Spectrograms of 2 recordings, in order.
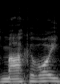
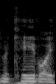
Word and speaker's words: McAvoy: seem to have this really bad luck with pronouncing names correctly i called james mccavoy oh god it's happening again i called james mcavoy james mccavoy for six years before someone finally corrected me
